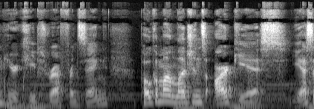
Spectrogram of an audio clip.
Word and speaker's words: Arceus: one which brandon here keeps referencing pokemon legends arceus yes it's pronounced arceus which is just this big game and we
